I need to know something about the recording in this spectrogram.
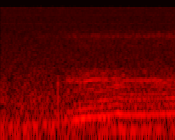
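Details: Snoring during sleep, heard most nights: a steady, low, buzzing snore against continuous background noise.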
